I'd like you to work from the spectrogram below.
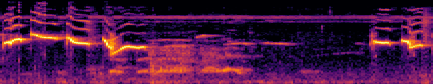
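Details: Oriental magpie-robin singing in the morning, used as a lure for birds unwilling to sing: rich whistled notes rising and falling, a softer warbled stretch, a pause, then more clear whistles.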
